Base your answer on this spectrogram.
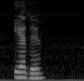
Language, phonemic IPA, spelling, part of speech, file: German, /ˈeːrdə/, Erde, noun / proper noun, De-Erde.ogg
- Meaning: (noun) 1. earth 2. soil 3. the ground 4. a world; a space to live in; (proper noun) the planet Earth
